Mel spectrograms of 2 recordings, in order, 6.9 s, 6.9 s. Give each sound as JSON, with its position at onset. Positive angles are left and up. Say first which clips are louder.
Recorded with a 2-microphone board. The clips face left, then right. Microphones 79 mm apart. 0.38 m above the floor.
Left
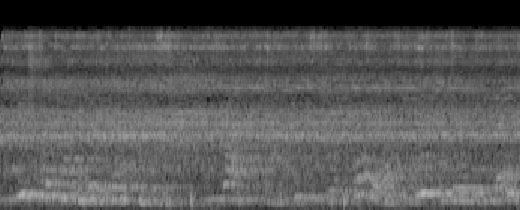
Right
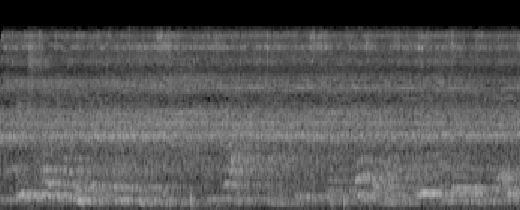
{"t": 0.2, "sound": "a woman speaking", "louder": "left 3 dB", "side_deg": 45, "distance_m": 4.0}
{"t": 2.9, "sound": "a woman speaking", "louder": "left 1 dB", "side_deg": 60, "distance_m": 4.0}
